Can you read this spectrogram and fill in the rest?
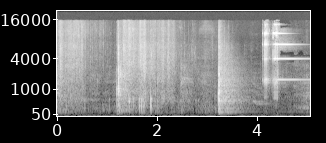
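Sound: bicycle bell ringing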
